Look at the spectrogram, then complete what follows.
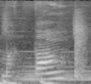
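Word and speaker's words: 먹방: was more of uh pronounced more like mukbang so yeah now I'm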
